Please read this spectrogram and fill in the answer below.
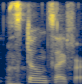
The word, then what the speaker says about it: Stonesifer: Oh, Kristin Stonesifer.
